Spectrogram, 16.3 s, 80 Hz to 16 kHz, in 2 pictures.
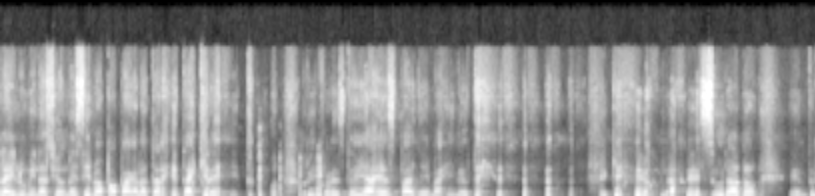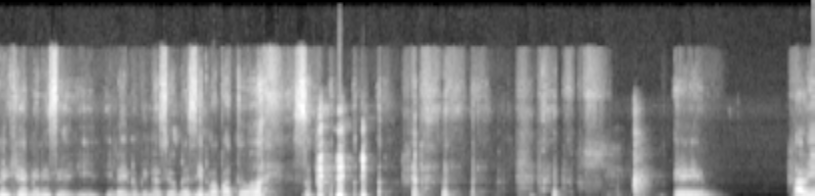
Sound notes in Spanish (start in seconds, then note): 4.4 risas; 13.7 risas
